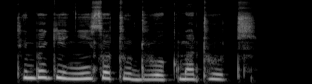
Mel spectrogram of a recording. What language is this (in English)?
Luo (Kenya and Tanzania)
